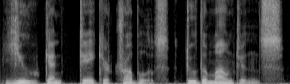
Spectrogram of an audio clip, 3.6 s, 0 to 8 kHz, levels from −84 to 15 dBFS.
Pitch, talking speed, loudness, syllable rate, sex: 100 Hz, 130 wpm, -17 LUFS, 3.2 syllables/s, male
